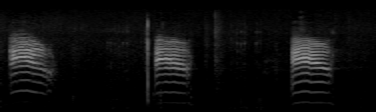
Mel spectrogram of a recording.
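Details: Loud, bright meows from Figaro, a female pet cat, talking with her owner indoors; three strong half-second calls spaced about one and a half seconds apart, with a faint click between them.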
